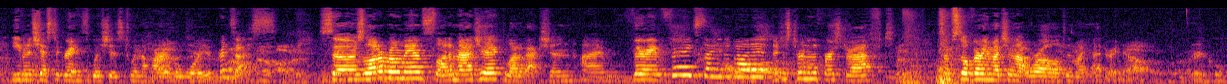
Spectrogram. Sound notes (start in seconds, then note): none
